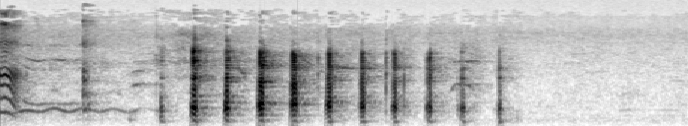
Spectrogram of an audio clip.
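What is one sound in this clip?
A baby laughs in short bursts.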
